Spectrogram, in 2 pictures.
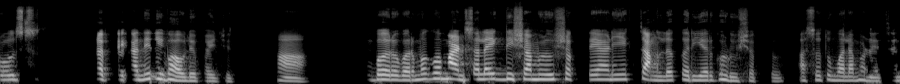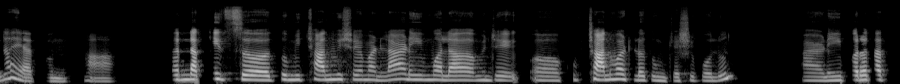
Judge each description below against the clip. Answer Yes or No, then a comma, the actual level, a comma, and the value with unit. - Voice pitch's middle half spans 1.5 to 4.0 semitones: Yes, average, 3.7 semitones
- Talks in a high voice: Yes, high, 210 Hz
